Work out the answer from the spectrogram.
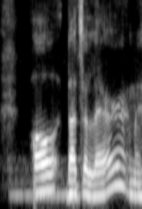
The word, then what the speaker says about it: Bazelaire: been arranged by, help me out with the pronunciation, Paul Bazelaire. Am I saying that Hmm. right? Very good. Yes. Bazelaire.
